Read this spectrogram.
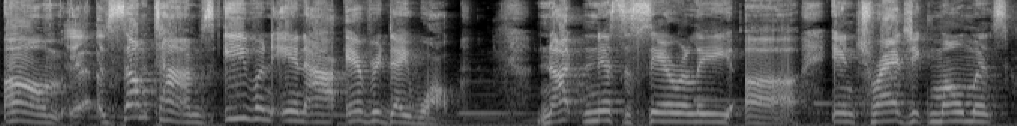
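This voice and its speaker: A woman's voice: mid-range voice, takes it slowly, a bit bright, soft background music. A woman hosting a talk show, preaching encouragement to her audience in an emphatic, exhorting manner with scripture.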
